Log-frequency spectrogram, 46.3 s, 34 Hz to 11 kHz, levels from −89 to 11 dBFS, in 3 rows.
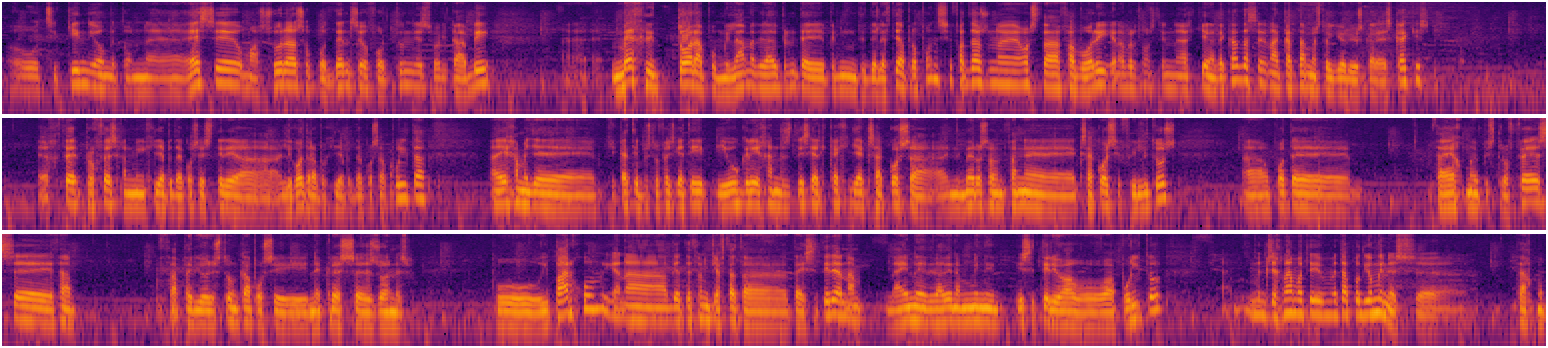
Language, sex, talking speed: Greek, male, 130 wpm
